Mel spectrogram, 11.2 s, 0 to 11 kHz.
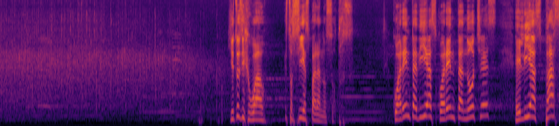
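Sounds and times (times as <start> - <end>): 
audience applauding: 0.0 - 5.0
speech: 4.6 - 7.0, 7.9 - 11.1.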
